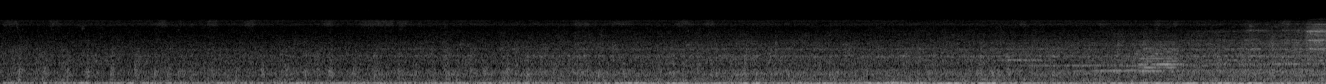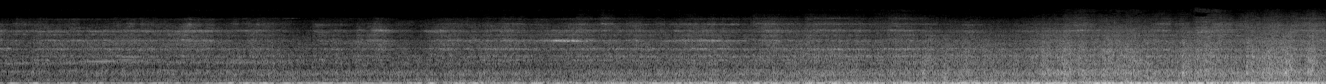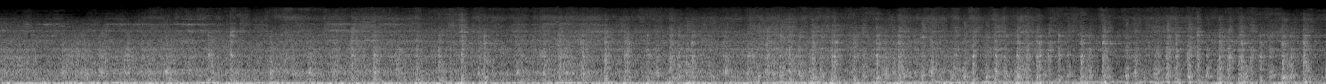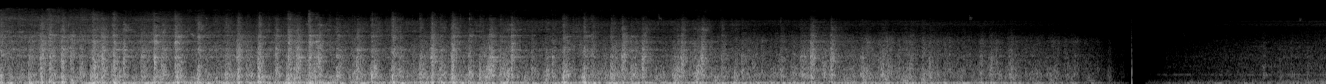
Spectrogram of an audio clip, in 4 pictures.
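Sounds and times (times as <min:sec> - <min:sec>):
train wheels rumbling over rail joints: 0:00.0 - 0:51.1
high-pitched ringing tones: 0:09.9 - 0:22.4.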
